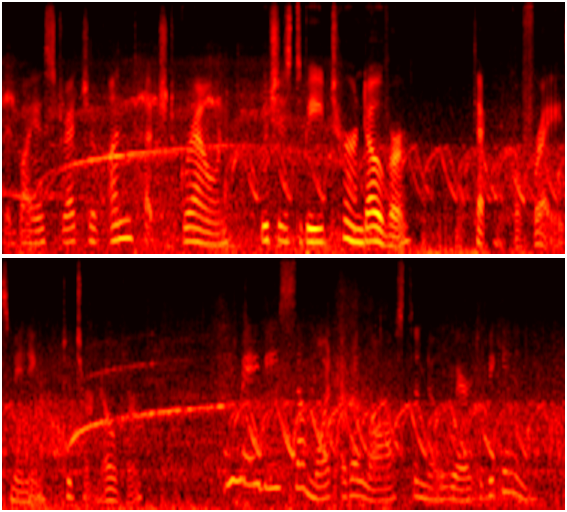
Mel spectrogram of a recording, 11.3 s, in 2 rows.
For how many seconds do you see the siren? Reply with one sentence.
You can hear the siren for 11 seconds altogether.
